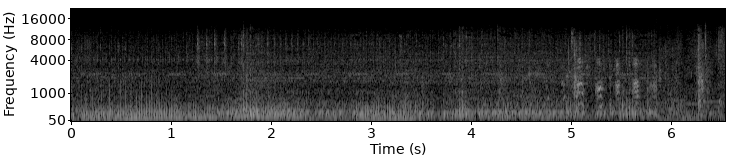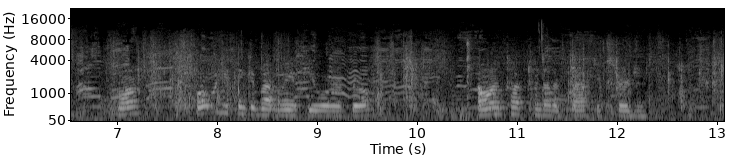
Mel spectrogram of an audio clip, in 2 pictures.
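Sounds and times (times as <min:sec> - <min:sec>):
vehicle engines rumbling: 0:00.0 - 0:13.0
faint voices: 0:04.6 - 0:13.0.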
